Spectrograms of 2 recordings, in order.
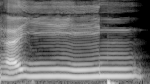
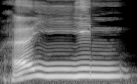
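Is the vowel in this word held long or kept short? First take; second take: long; short. First: The vowel is drawn out long. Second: The vowel is kept short and crisp. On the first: The speaker calls it wrong. "Tidak boleh hayyin. Ha, dia tak boleh lanjut" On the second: The speaker calls it right. "Hayyin sharp"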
